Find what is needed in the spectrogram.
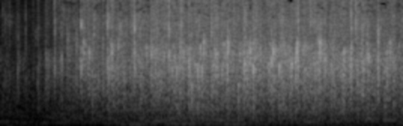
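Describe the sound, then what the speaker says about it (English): Crowd applause at a political campaign rally in the Batman Telltale Series video game, rising quickly from quiet and holding as steady, dense clapping throughout. "If only Mr. Wayne, my campaign's largest backer, could have heard that applause"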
